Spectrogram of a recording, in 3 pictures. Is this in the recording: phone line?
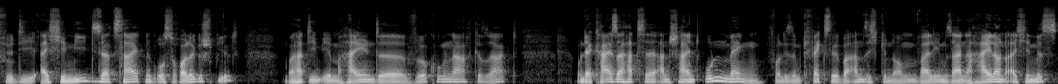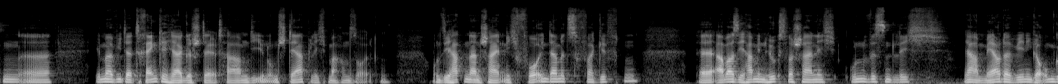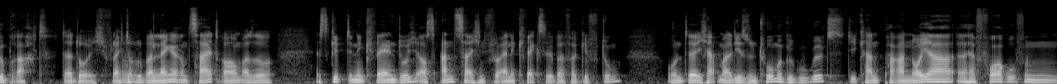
no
